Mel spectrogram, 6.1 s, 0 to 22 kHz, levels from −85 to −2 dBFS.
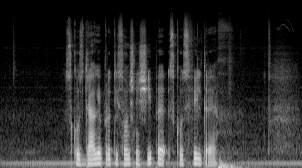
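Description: No technical faults are audible anywhere in this speech.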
